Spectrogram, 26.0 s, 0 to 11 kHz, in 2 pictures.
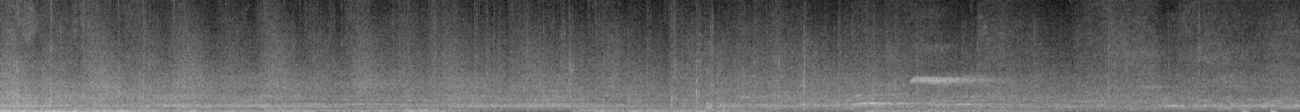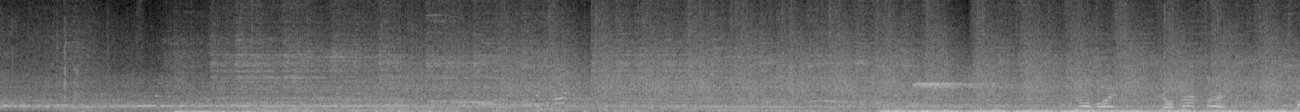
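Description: Ice hockey play on the rink: sticks and puck clacking and skates scraping on the ice over crowd noise. A short, high referee's whistle sounds about 9 seconds in and again around 22 seconds.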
